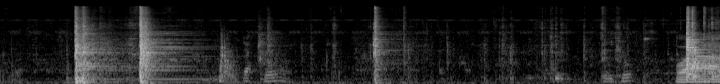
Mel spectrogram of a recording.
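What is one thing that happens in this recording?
Metal pans clang and ring against a metal tray.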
